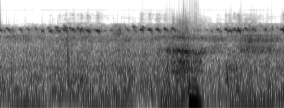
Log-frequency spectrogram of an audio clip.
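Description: Crickets chirping in a fine, even trill: a background effect that keeps the outdoor courtyard scene audible between lines. A short louder sound comes about one and a half seconds in.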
